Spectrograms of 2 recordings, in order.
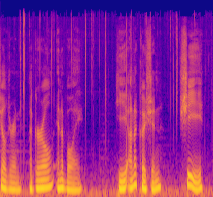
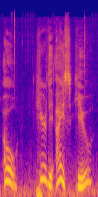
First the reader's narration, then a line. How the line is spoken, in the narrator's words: she cried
